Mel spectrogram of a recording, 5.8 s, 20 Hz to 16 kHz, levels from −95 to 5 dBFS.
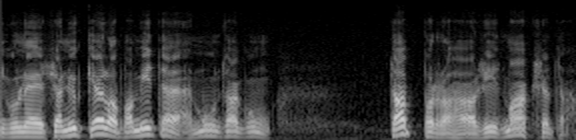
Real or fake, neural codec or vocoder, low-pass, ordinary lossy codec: fake; vocoder, 44.1 kHz, 128 mel bands every 512 samples, BigVGAN v2; 14.4 kHz; none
